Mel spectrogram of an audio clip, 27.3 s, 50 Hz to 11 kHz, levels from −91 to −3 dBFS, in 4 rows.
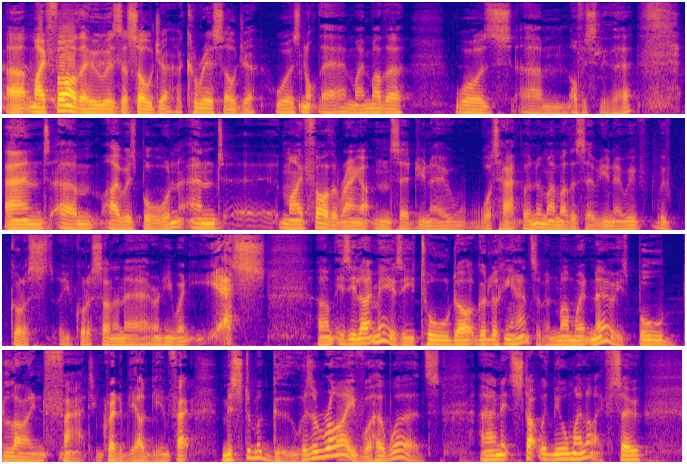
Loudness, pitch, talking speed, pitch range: -18 LUFS, 110 Hz, 210 wpm, 100-125 Hz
